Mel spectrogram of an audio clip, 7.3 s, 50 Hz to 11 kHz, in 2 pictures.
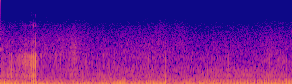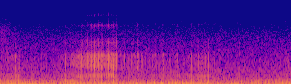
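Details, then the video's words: Pet kitten, a young male, purring under massage and fur grooming: an unbroken low rumble, with brief rasping strokes of hands through fur near the start and again around five seconds. "ASMR 1 Hour Kitten Massage - Perfect Sleep Helper Ear to Ear Purring"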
